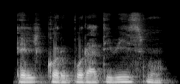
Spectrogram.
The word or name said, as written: El corporativismo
